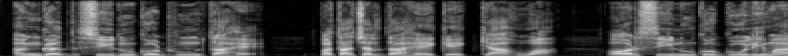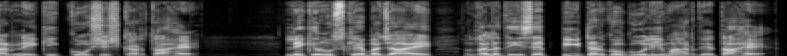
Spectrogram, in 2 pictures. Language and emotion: Urdu, neutral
